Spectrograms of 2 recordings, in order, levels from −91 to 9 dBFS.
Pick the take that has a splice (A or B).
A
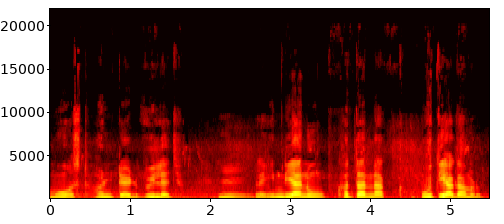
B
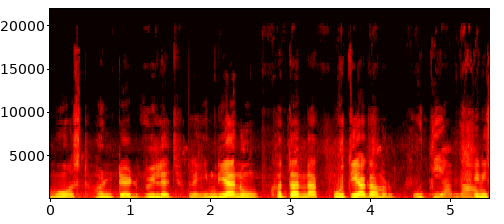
B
